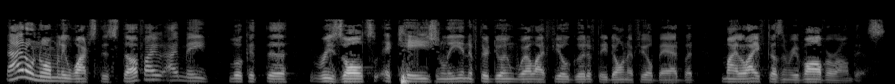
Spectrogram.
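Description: A man's voice: medium pitch, a little fast, hardly any pauses, a bit bright, no room sound. A man from Ohio preaching a sermon in a loose, conversational way, full of "you know" asides and phrases repeated for emphasis. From Ohio, USA.

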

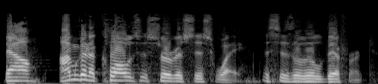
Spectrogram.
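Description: A man pastor preaching a sermon with call-and-response, emphatic, swelling louder and higher on key phrases. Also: animated, brisk, dry recording.

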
